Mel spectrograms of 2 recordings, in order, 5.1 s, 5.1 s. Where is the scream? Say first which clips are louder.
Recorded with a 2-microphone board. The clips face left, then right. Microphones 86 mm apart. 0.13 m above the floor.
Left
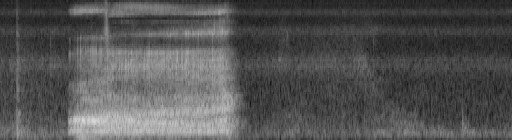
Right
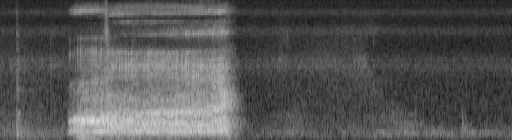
Right 1 dB; centre (ahead or behind), 3 m; by 2.3 s 35° right (ahead or behind), 1.7 m.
